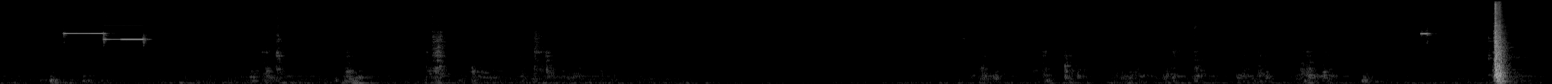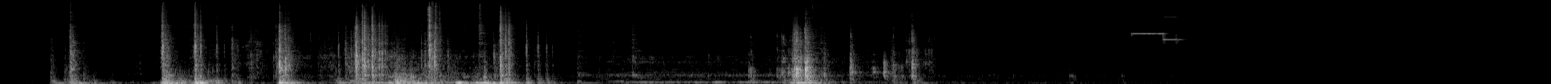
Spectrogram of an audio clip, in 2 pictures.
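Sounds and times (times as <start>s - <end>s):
clicks knocks and thumps: 16.0s - 21.2s.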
